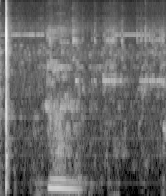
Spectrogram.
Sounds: Sigh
